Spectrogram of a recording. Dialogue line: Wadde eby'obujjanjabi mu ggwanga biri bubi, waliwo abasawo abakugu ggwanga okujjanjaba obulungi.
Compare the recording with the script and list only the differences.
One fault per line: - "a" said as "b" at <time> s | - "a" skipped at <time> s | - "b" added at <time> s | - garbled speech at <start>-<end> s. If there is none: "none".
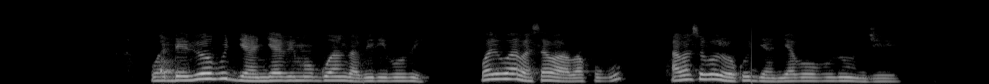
- "ggwanga" said as "abasobola" at 6.8 s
